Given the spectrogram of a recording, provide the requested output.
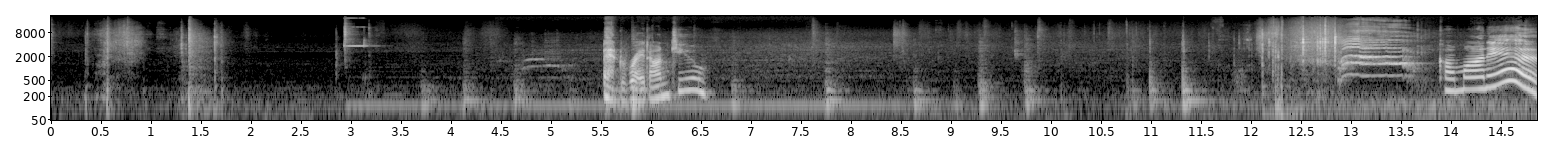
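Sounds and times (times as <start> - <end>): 
steady low hum: 2.0 - 14.8
soft knocks and clatters: 3.6 - 5.0, 6.7 - 12.6
feral black cat meowing: 4.6 - 5.4, 12.8 - 13.9
speech: 5.7 - 6.8, 14.0 - 14.8.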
